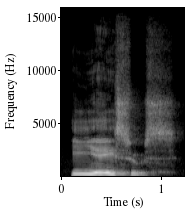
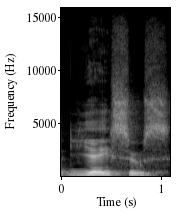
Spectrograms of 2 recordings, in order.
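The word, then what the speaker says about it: Ἰησοῦς: So this is pronounced Jesus, Jesus. You could also put kind of a y sound to Jesus, Jesus, because this is a unique example. In Hebrew, the y sound is a yod, and when Hebrew words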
